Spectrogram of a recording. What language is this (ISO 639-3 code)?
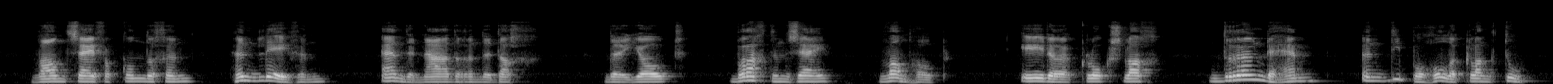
nld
